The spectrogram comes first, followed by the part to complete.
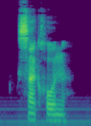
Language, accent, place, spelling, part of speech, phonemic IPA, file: French, France, Lyon, synchrone, adjective, /sɛ̃.kʁɔn/, LL-Q150 (fra)-synchrone.wav
- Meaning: synchronous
